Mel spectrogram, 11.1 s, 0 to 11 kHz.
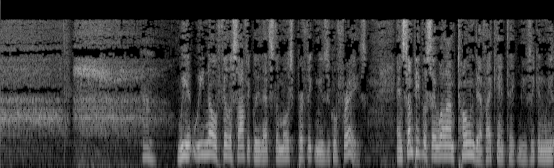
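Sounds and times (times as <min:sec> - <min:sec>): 
deliberate breathing, inhaling and exhaling: 0:00.0 - 0:03.6, 0:07.4 - 0:07.9
voiced sigh: 0:00.0 - 0:03.6
speech: 0:02.8 - 0:11.0.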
